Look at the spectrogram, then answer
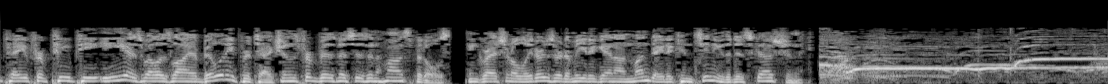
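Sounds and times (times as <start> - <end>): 
speech: 0.0 - 8.3
protesters in Portland cheering after federal troops leave: 8.2 - 11.0.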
